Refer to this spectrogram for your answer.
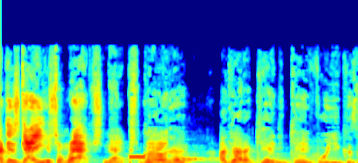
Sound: beep

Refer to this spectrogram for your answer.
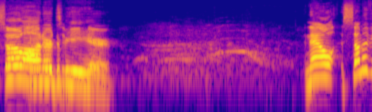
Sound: audience members cheer

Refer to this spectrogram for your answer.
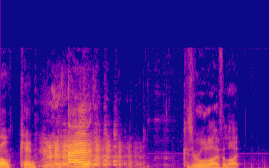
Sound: people laughing

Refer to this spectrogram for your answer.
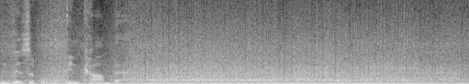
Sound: plane whizzing

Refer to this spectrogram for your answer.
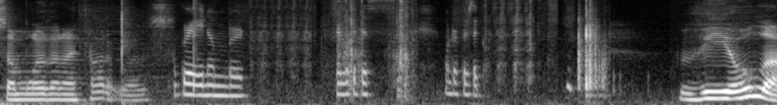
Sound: incoherent sped up chipmunk talk

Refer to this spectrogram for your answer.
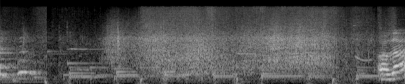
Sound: beads falling

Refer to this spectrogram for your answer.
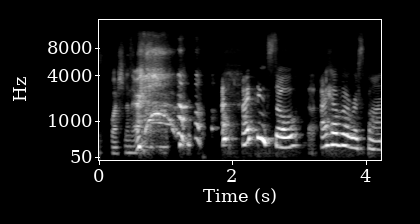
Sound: laugh

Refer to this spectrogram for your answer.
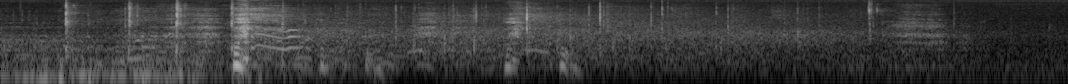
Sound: applause

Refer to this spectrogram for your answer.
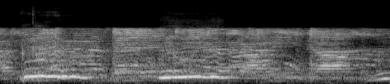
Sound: laughing

